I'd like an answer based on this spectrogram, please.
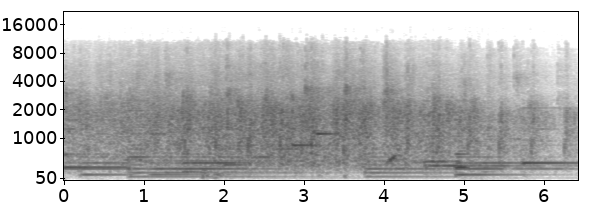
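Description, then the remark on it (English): An audience claps steadily in a dense, sustained wave of applause, full, while organ chords hold and change underneath throughout, a hand clap of praise to the Lord. “Let's give the Lord a big, big hand clap of praise.”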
